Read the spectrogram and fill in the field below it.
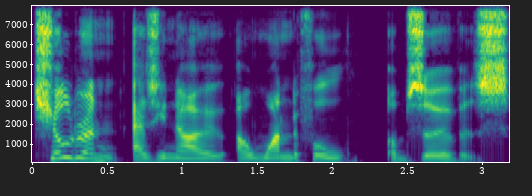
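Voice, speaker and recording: A woman speaks at a fairly slow pace with an Australian accent. The recording is very clean, with a silent background. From Queensland, Australia. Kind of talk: interview. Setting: studio.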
